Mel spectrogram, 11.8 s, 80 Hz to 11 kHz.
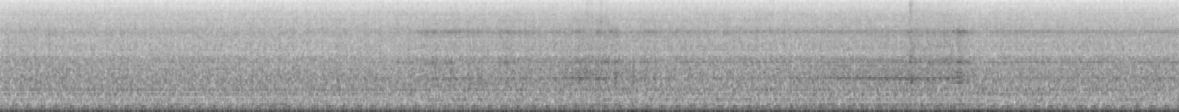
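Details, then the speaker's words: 2001 Cadillac DeVille just started cold after new starter: smooth, even low idle with steady rumble, no ticks, knocks or stumbles; running healthy, owner says it sounds good. "go biggie come on baby sounds good all right see i've got the power"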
